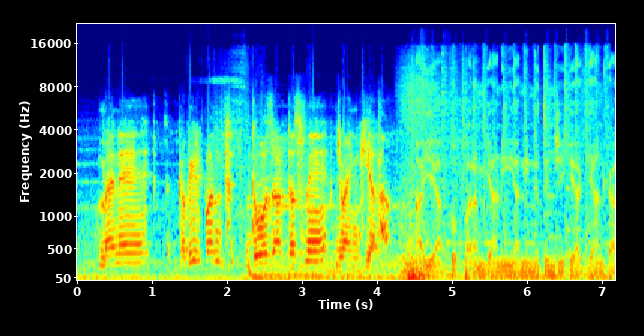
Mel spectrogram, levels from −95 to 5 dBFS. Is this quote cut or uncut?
uncut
